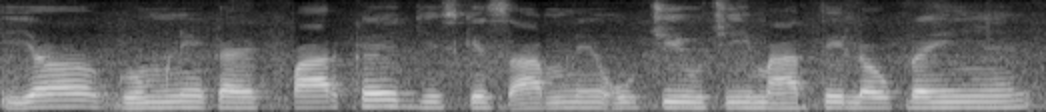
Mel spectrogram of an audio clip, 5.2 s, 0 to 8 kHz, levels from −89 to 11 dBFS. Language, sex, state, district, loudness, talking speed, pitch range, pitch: Hindi, male, Uttar Pradesh, Lucknow, -14 LUFS, 160 wpm, 140-150 Hz, 145 Hz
